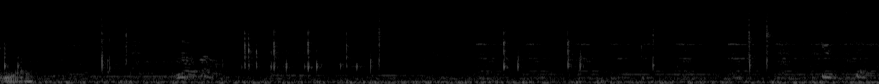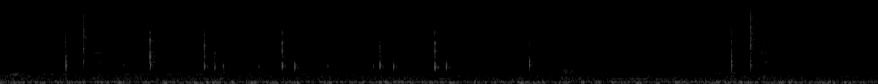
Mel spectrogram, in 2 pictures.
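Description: Menu selection sounds click and blip from a television speaker.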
